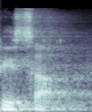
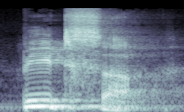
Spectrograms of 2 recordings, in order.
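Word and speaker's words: pizza: നമ്മൾ പറയും പിസ്സ, പിസ്സ ഹട്ടിൽ, ഔഫ് yummy delicious പിസ്സ, നമ്മളെപ്പോഴും പറയും.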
